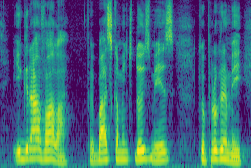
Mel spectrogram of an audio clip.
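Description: On a very clean recording with a silent background, a man with a São Paulo accent speaks at a moderate pace and a fairly high pitch. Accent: Paulistano. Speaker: radio host. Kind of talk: casual chat.

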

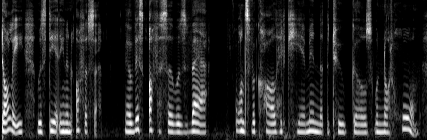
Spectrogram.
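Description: With a British accent, a woman speaks at a moderate pace and medium pitch, recorded dry and close with no echo. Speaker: true crime podcaster. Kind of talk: true-crime narration. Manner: grave, measured storytelling; conversational, with asides and fillers.

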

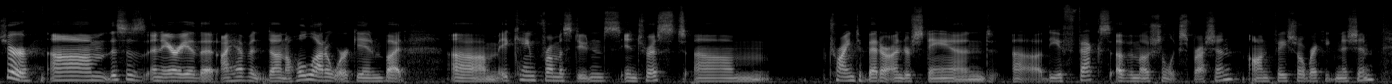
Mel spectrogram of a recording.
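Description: The recording is very clean, with a silent background. A woman speaks at a moderate pace with an American accent. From US, Southern California. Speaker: psychology professor. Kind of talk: interview. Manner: frequent filler words (um, uh).

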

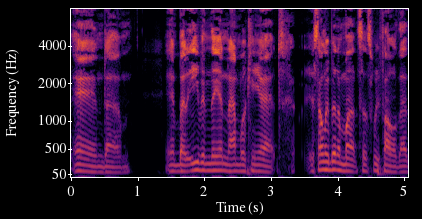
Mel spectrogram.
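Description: In a very clean recording with a silent background, a man with an unremarkable speaking voice and a fairly low pitch talks at a moderate pace with fairly even intonation. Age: 40s. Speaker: professional wrestler. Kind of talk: casual chat. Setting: studio.

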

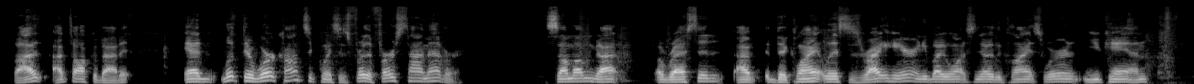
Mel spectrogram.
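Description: With a plain, everyday voice, a man of medium pitch speaks at a moderate pace with ordinary pitch variation, in a very clean recording with a silent background and a dry, close sound with no echo. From US East Coast. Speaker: independent researcher and filmmaker. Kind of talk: panel discussion.

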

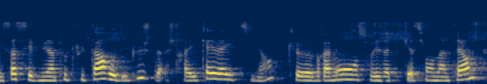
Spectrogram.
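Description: A woman speaks at a moderate pace with a fairly high pitch and ordinary pitch variation. She has an unremarkable speaking voice. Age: 40s. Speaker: software developer and IT lead. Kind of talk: casual interview.

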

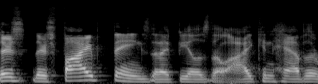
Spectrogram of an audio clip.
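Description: A man with an unremarkable speaking voice, lively intonation and a fairly quick pace against a quiet background. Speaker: co-host. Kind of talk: casual chat. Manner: interrupts often, talks over.

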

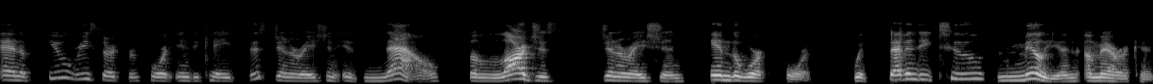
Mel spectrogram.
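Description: A woman with a normal speaking voice, fairly low in pitch, with lively intonation and a fairly slow pace. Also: big swings in loudness. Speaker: panelist reading introduction. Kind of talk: reading aloud.

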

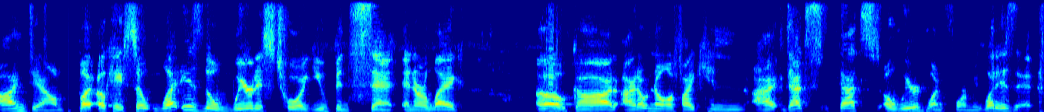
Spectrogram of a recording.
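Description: With an unremarkable speaking voice, a man talks at a fairly slow pace in a fairly high pitch with ordinary variation, against a quiet background. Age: 20s. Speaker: podcast host. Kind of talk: casual interview chat.

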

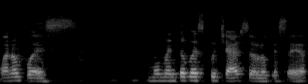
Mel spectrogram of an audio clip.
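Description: A woman with a fairly low pitch talks over a quiet background. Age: 20s. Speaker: podcast co-host. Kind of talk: casual chat.

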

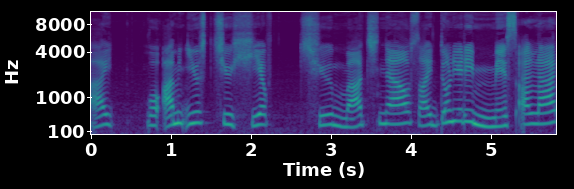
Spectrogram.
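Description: Speaking very slowly with a Japanese accent, a woman uses a fairly high pitch and ordinary pitch variation. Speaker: interview guest. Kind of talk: interview.

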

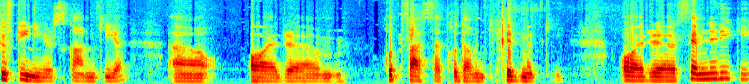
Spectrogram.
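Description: A woman with lively intonation and big swings in loudness, in a very clean recording with a silent background. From Pakistan, Punjab (Okara). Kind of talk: religious panel discussion.

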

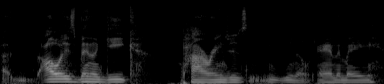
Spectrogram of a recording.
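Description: The recording is very clean and the background silent. A man speaks at a moderate pace. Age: 20s. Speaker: actor. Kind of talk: casual chat.

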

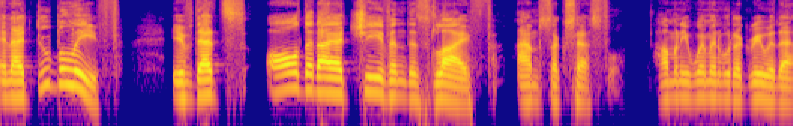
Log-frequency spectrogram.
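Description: In a German accent, a man with a fairly high pitch speaks at a moderate pace with lively intonation, the sound dry and close with no echo. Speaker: pastor. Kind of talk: sermon. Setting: church with live audience, also streamed online.

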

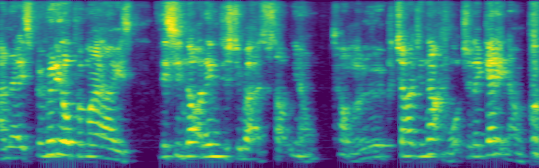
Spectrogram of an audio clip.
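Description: A man with a Mancunian accent speaks very fast in a high voice, his pitch moving in an ordinary way. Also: big swings in loudness. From Manchester, England. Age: 50s. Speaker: motivational business speaker. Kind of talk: casual interview. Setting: live video stream. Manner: high-energy.

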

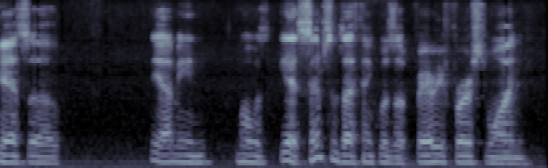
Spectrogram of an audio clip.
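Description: The voice is somewhat breathy and the pace fairly slow. Intonation stays fairly even. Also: man, medium pitch for a man. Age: 40s. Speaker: podcast co-host. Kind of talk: casual chat.

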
